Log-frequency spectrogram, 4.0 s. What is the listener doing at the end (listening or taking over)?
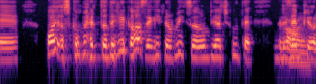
listening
